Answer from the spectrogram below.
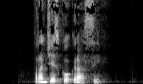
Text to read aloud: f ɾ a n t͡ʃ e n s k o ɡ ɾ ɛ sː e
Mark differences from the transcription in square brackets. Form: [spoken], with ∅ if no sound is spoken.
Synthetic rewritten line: f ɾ a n t͡ʃ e [∅] s k o ɡ ɾ [a] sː [i]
